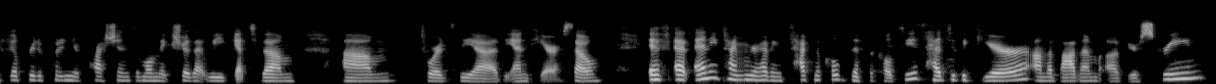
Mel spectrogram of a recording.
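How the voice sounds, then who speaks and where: A woman introduces a webinar session, reading housekeeping notes with small fillers in between. Her voice is on the low side, and the sound is dry and somewhat dull, like a call recording. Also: fairly bright tone, dry recording. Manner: reads announcements with fillers. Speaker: webinar host. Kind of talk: scripted introduction.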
